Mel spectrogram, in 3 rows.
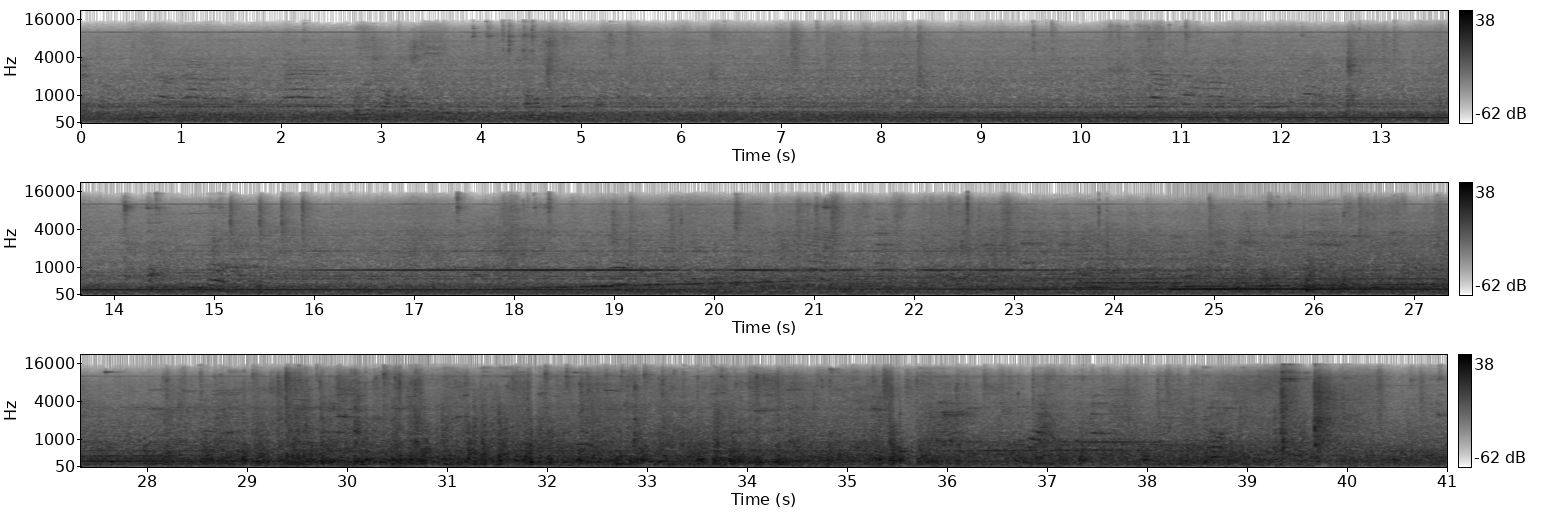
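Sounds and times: rumbling clicking wheels on rails: 0.0s - 41.0s
traction motors whining: 14.0s - 39.6s.

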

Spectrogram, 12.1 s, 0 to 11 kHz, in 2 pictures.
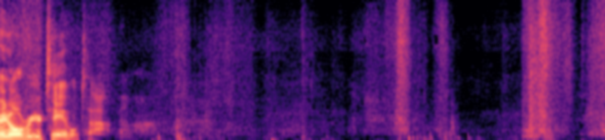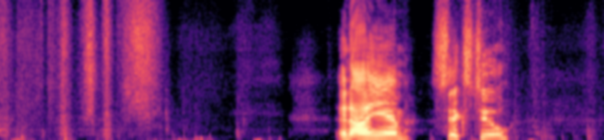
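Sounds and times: cushions rustling and brushing: 1.5s - 8.6s.

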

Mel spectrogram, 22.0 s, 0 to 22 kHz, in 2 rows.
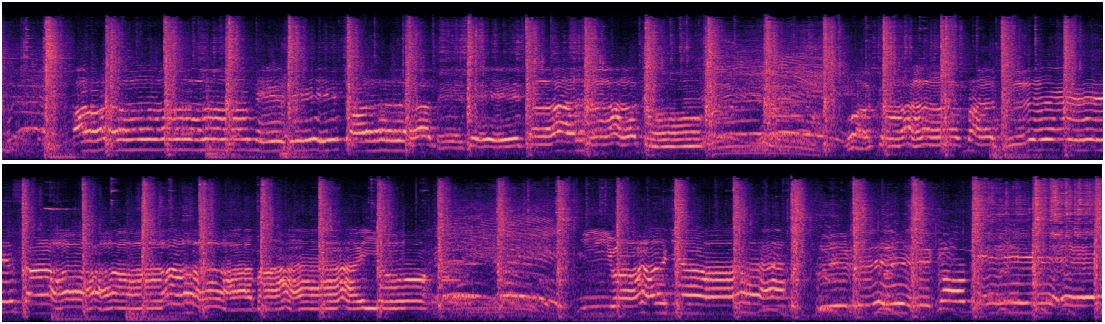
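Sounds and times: carriers chanting: 0.0s - 22.0s
man singing through a megaphone: 0.0s - 22.0s
sharp rhythmic clacks: 0.0s - 22.0s.

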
